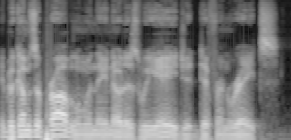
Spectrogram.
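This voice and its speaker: Deep-voiced, wisecracking noir detective. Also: male voice, animated, quick pace, dry recording. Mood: brooding, dry. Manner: sardonic, flippant. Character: wisecracking, cocky supernatural detective, world-weary and ageless. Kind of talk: noir audio drama narration and dialogue.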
